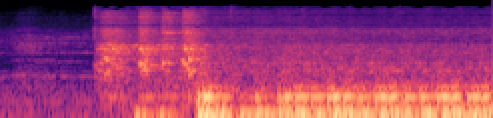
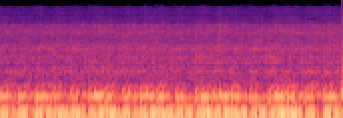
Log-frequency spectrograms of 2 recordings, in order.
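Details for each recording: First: Two-cylinder motorcycle: brief crank, fires on both cylinders within half a second and holds a smooth, even idle; normal start and idle. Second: Motorcycle on a cold start, first start of the day, idling low and uneven with a choppy beat as one cylinder cuts out; owner suspects a bad spark plug; misfire.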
